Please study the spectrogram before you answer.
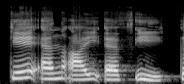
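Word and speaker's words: knife: हैं की साइलेंट है नाइफ नाइफ नहीं पढ़ते हैं इसको नाइफ पढ़ते हैं क्योंकि के इनमें साइलेंट होता है एन से पहले का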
